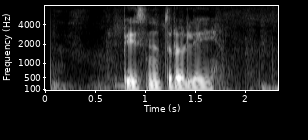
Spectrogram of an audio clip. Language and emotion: Russian, neutral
